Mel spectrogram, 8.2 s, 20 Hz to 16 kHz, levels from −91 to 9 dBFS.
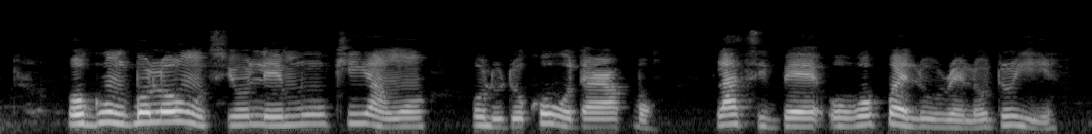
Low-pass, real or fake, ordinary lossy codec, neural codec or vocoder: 7.2 kHz; real; none; none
